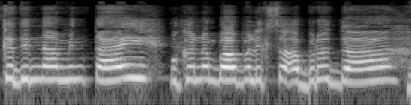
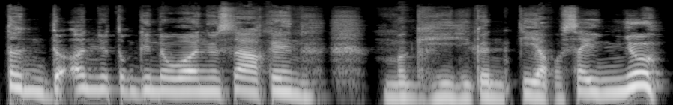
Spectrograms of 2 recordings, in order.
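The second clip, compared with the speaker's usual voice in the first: much lower menacing vow; vengeful villain; 8 semitones lower than usual. Acted. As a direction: swear revenge darkly and low. Abandoned child vows revenge. (mababang nagbabantang boses ng paghihiganti)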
